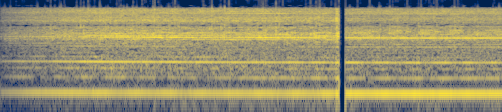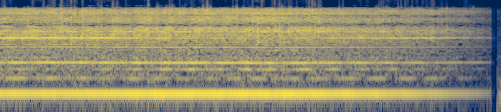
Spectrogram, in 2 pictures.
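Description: Electric palm sander running steadily as it sands the top face of a board of glued-together PVC pipe rings. The sound fades in at the start and out near the end, with a brief dropout about three and a half seconds in.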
